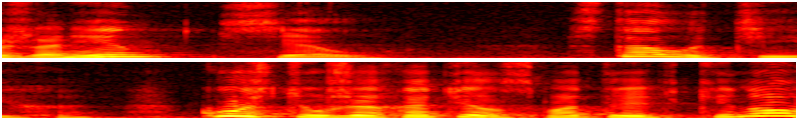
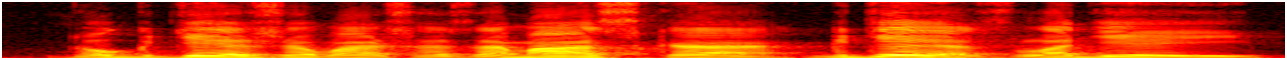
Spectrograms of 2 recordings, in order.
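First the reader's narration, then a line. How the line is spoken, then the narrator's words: Grumbling. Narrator (Russian): проворчал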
